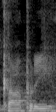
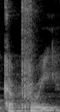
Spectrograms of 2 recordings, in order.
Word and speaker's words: Capri: Ladies and gentlemen, welcome to Marina di Campo, beautiful island of Elba, one of the most expensive island, like together with Capri, or Capri like Americans say, but full of beautiful landscape, a beautiful environment, lovely beach, lovely weather, and lovely sea.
